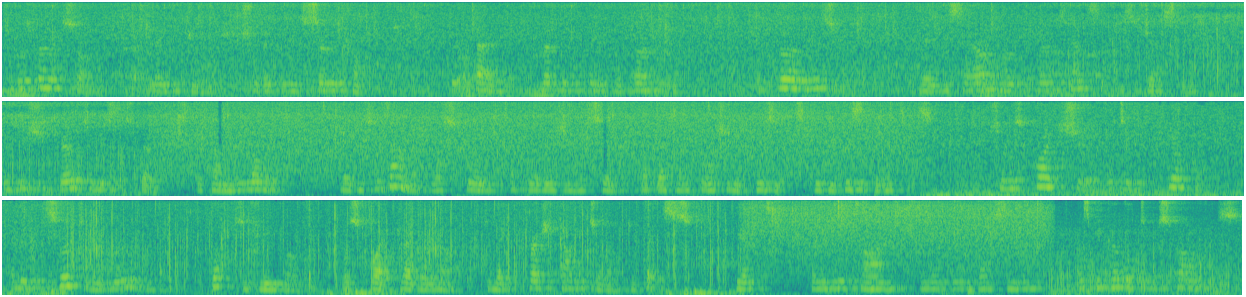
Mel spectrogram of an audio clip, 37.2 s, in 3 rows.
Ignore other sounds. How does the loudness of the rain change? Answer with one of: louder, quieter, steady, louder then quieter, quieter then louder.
steady.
